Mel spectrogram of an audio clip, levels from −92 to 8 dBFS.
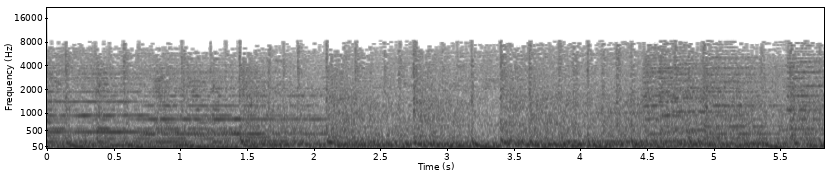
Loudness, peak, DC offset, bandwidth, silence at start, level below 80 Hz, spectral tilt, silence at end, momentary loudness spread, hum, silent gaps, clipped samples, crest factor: -17 LUFS; -6 dBFS; under 0.1%; 8.8 kHz; 0 s; -24 dBFS; -5.5 dB/octave; 0 s; 2 LU; none; none; under 0.1%; 10 dB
